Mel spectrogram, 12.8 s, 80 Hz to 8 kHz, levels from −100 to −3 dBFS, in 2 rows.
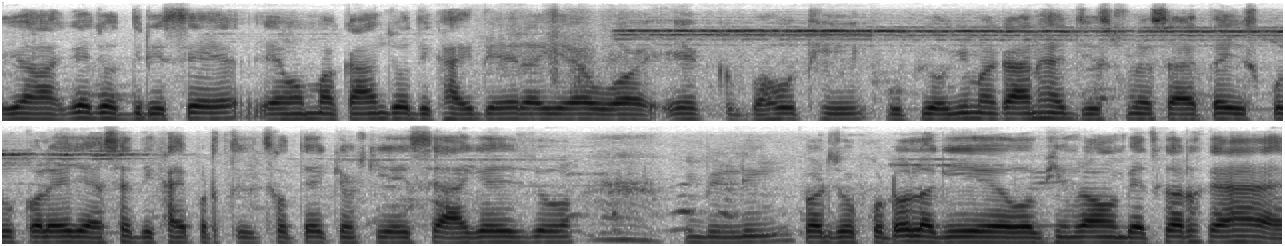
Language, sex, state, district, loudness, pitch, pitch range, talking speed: Hindi, male, Bihar, Sitamarhi, -15 LUFS, 135 Hz, 130-140 Hz, 185 wpm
